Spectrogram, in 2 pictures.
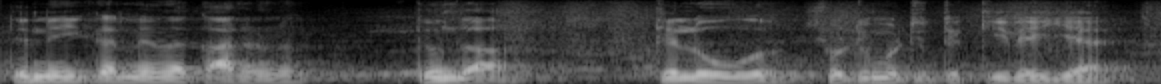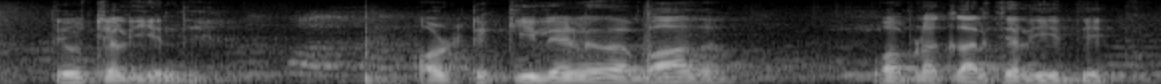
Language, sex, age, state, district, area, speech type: Dogri, male, 60+, Jammu and Kashmir, Samba, rural, spontaneous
